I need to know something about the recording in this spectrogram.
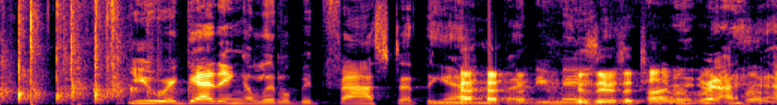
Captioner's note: applause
